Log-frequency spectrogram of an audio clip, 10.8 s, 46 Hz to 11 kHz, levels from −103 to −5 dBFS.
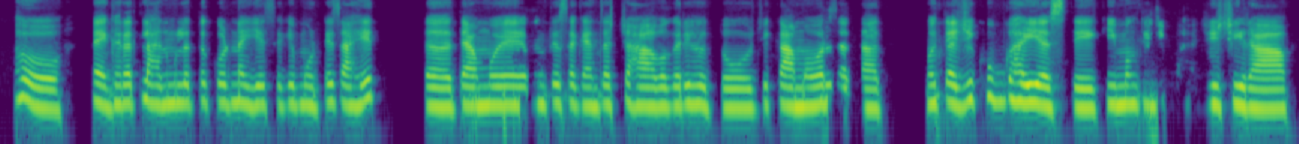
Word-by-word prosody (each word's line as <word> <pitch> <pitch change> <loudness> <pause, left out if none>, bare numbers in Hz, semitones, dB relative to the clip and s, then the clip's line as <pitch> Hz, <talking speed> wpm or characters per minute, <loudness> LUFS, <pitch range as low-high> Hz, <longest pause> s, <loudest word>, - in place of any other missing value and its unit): हो, 195 -8 +2 0.3
नाही. 225 -3 +4
घरात 220 +3 -1
लहान 220 -3 +1
मुलं 225 0 0
तर 235 - -4
कोण 225 -1 -3
नाही 215 -2 -1
आहे, 215 - 0
सगळे 210 +1 -7
मोठेच 215 +2 -4
आहेत. 215 +5 +1 0.4
अ, 205 - -1 0.2
त्यामुळे 210 0 +2 0.2
मग 220 - -2
ते 225 - -1
सगळ्यांचा 210 -1 -2
चहा 205 -3 +1
वगैरे 205 +2 -1
होतो. 190 -2 -2
जे 190 +3 -8
कामावर 200 +1 +4
जातात, 190 -2 -3 0.4
मग 220 - +1
त्याची 225 +1 +3
खूप 245 -5 -3
घाई 230 -2 +6
असते, 195 -2 +3
की 215 - 0
मग 215 +1 +2
त्याची 205 -2 -6
भाजी 215 0 -5
चिरा 190 -4 +4
210 Hz, 185 wpm, -24 LUFS, 200-220 Hz, 0.4 s, घाई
